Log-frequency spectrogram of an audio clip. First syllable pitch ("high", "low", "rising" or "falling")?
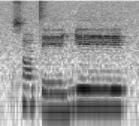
high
